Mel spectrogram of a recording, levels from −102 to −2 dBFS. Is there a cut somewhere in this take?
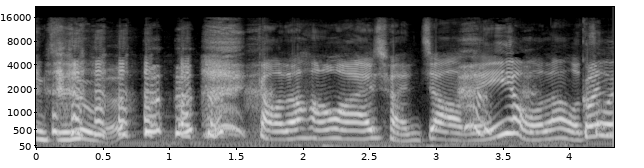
no; 0 cuts

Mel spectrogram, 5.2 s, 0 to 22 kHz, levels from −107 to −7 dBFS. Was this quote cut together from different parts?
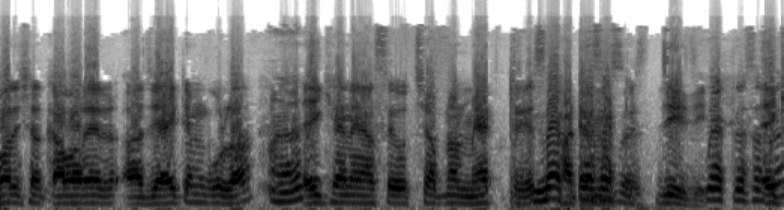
no; 0 cuts

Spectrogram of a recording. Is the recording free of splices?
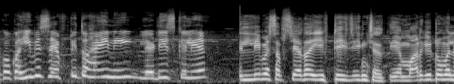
no; 1 cut; at 2.4 s

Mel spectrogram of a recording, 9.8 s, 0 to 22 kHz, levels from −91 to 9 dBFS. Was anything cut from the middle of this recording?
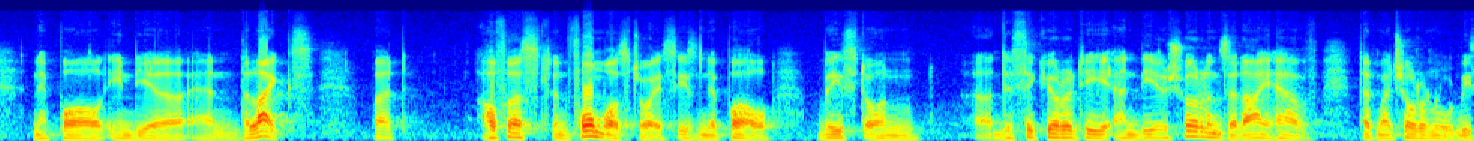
no; 0 cuts

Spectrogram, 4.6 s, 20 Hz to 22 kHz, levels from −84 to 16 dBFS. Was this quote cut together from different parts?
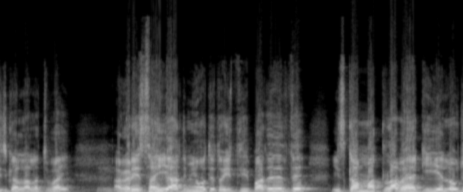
no; 0 cuts

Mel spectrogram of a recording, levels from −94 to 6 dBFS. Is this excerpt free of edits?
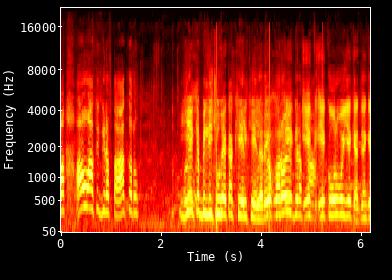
yes; 0 cuts

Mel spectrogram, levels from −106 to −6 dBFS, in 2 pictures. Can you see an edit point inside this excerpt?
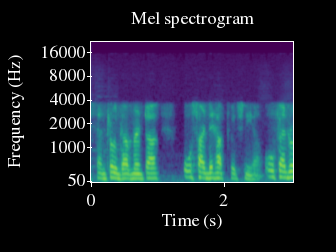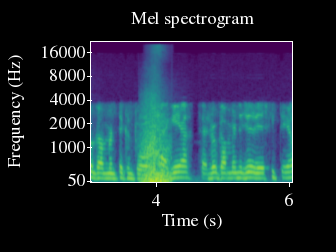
yes; 1 cut; at 4.0 s

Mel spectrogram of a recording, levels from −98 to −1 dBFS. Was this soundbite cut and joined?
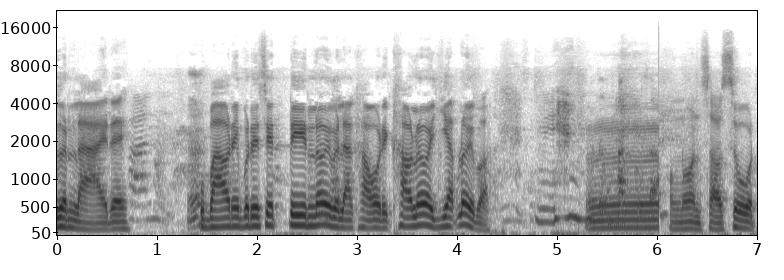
yes; 1 cut; at 6.0 s

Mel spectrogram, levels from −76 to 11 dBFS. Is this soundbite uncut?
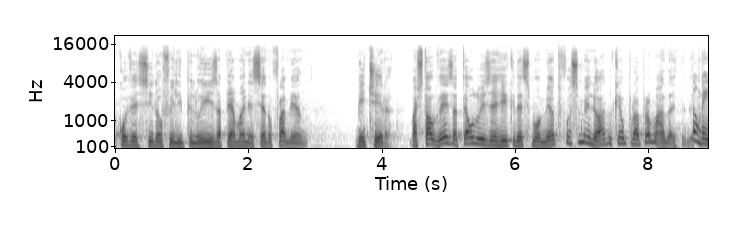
no; 1 cut; at 4.2 s

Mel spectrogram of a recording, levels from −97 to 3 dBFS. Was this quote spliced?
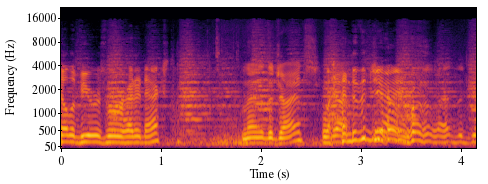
no; 0 cuts

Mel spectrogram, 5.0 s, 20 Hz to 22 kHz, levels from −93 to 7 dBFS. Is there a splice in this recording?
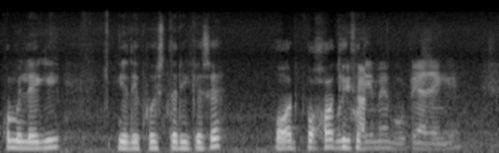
yes; 1 cut; at 3.6 s

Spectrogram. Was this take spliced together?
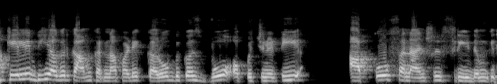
no; 0 cuts

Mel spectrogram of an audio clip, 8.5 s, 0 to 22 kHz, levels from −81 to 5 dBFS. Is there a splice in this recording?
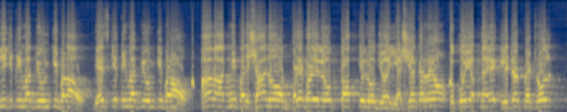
yes; 2 cuts; at 2.9 s, 6.7 s

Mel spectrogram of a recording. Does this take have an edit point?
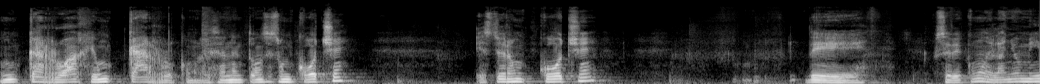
no; 0 cuts

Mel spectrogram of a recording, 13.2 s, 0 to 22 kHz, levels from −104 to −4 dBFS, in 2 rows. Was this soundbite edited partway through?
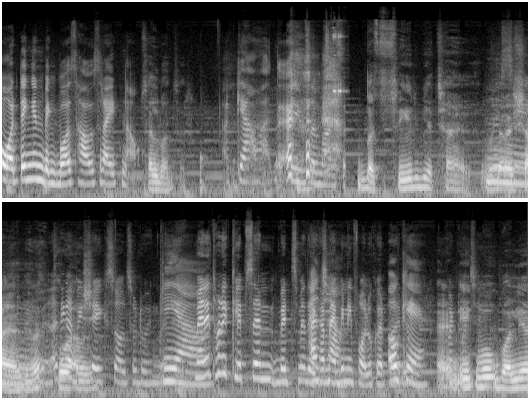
yes; 1 cut; at 4.2 s

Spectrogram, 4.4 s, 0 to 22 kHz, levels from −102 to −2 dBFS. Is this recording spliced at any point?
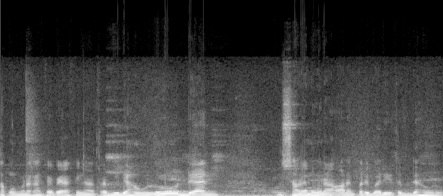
no; 0 cuts

